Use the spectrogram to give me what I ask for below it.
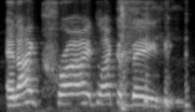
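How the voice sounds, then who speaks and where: A man's voice: very high-pitched, fairly even intonation, a little slow, sharp tone. A man in his sixties hosting a casual podcast conversation, speaking in an earnest, openly personal way. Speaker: podcast host.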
